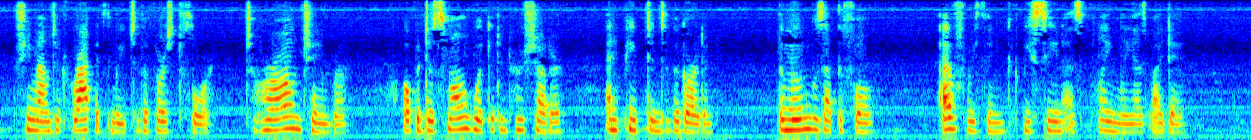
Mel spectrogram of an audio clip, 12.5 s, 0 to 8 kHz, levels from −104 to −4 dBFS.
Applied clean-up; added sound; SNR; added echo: none; none; none; none.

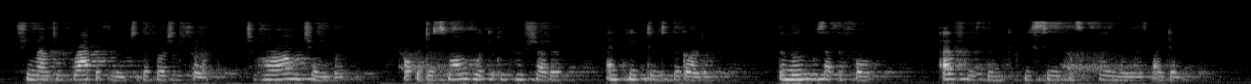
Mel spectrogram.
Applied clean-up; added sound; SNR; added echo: neural separator model SepFormer DNS4.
